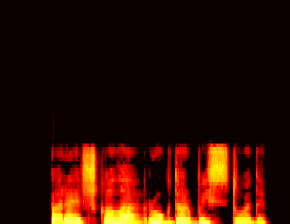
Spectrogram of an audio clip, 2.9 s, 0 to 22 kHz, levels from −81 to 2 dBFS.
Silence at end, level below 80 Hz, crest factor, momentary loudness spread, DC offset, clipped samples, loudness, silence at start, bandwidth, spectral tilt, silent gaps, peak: 0.25 s; -66 dBFS; 16 dB; 7 LU; under 0.1%; under 0.1%; -15 LUFS; 0.5 s; 8.2 kHz; -3.5 dB/octave; none; 0 dBFS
